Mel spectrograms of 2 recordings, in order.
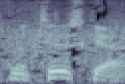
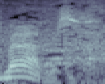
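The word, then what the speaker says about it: Matusz: It's who's this Matuska? And I go, well, and which is actually, I guess, the Hungarian pronunciation. But it's Mattis.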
